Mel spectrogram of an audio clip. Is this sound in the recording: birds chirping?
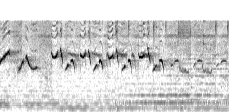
yes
